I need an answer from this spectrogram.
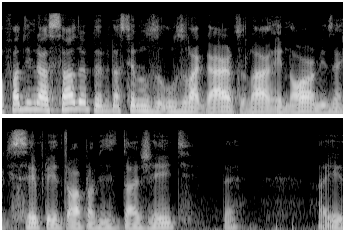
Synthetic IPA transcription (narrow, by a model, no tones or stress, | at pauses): ʊfat̪d̪ʊĩɡɾasad̪ʊɛpẽpnɔst̪ẽmʊzṵ̃zlaɡaɾt̪ʊzlaḛnɔɾmɪznɛkɪ̥sẽmpɾɪẽnt̪ɾavɐ̃pɾɐvizit̪aaʒẽnt͡ʃ̪ɪ̥ | nɛ̰ | a̰ḭ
